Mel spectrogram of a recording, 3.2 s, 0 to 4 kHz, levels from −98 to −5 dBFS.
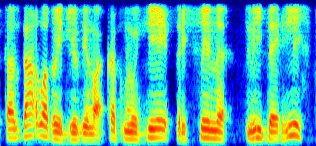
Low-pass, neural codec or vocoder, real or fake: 3.6 kHz; codec, 16 kHz, 1 kbps, FreqCodec, larger model; fake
